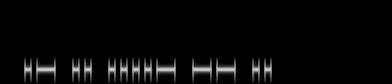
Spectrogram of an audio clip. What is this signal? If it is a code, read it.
Morse code, heard as a keyed tone, about 20 wpm, 700 Hz. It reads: AI4MI
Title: K1USN SST QSO Practice - 20wpm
